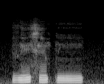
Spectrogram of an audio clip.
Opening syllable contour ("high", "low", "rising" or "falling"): rising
